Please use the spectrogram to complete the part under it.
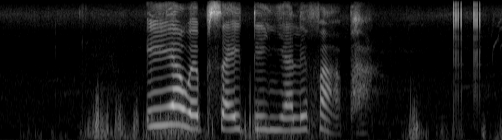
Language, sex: Southern Sotho, female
